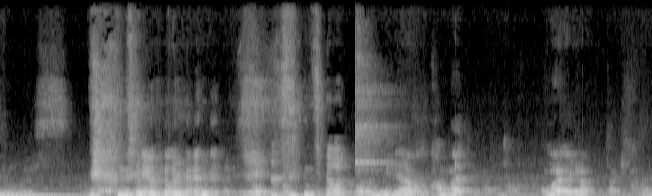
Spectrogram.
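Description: Several men talk with animation close by.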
